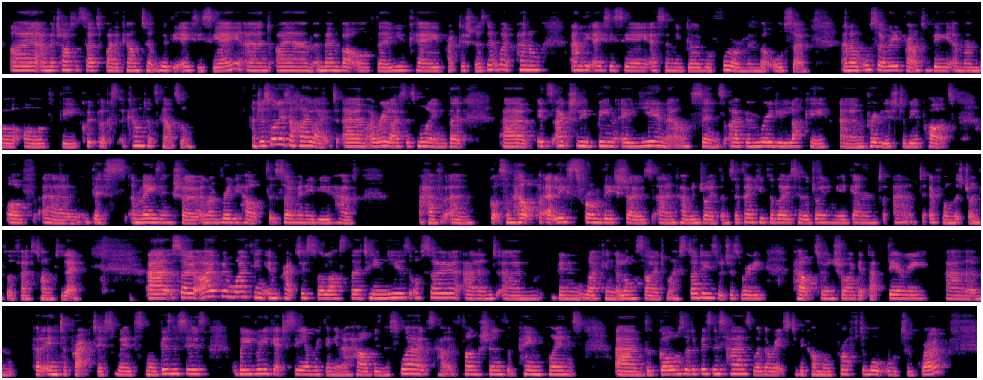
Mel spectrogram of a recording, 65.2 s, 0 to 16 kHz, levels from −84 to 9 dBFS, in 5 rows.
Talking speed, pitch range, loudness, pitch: 175 wpm, 185-210 Hz, -24 LUFS, 195 Hz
